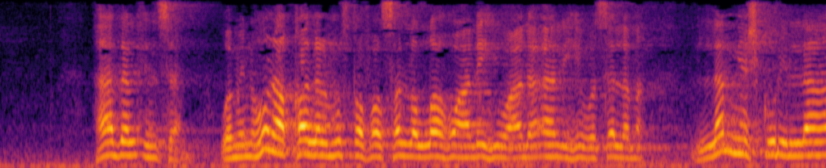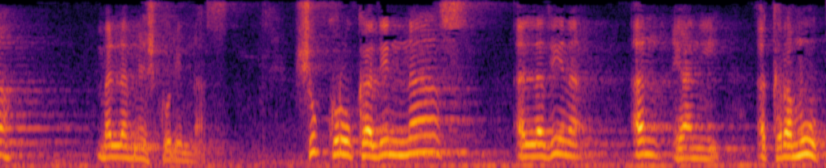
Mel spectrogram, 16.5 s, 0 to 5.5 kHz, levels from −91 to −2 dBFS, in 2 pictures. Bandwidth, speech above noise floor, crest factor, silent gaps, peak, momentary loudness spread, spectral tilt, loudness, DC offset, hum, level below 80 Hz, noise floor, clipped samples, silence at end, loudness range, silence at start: 5.4 kHz; 24 dB; 18 dB; none; -6 dBFS; 20 LU; -7 dB/octave; -22 LUFS; under 0.1%; none; -42 dBFS; -45 dBFS; under 0.1%; 0 s; 5 LU; 0 s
